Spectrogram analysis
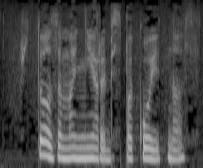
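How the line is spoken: Grumbled. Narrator (Russian): проворчал он

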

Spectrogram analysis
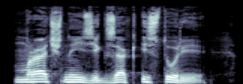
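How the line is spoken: Plain. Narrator (Russian): ответил Лэнгдон

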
